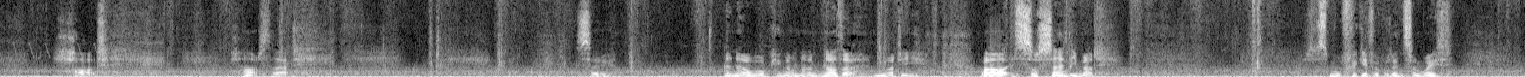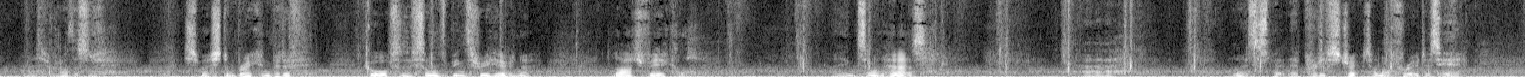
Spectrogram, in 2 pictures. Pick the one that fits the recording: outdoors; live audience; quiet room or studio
outdoors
